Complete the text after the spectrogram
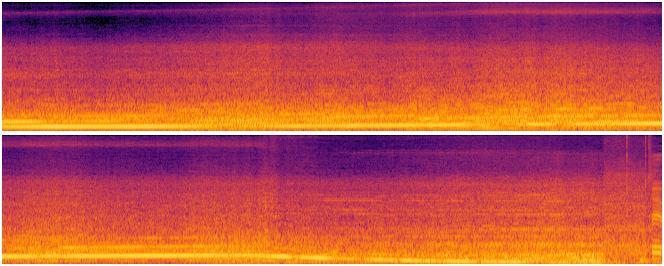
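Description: A car engine revs steadily higher under load, then winds down.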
